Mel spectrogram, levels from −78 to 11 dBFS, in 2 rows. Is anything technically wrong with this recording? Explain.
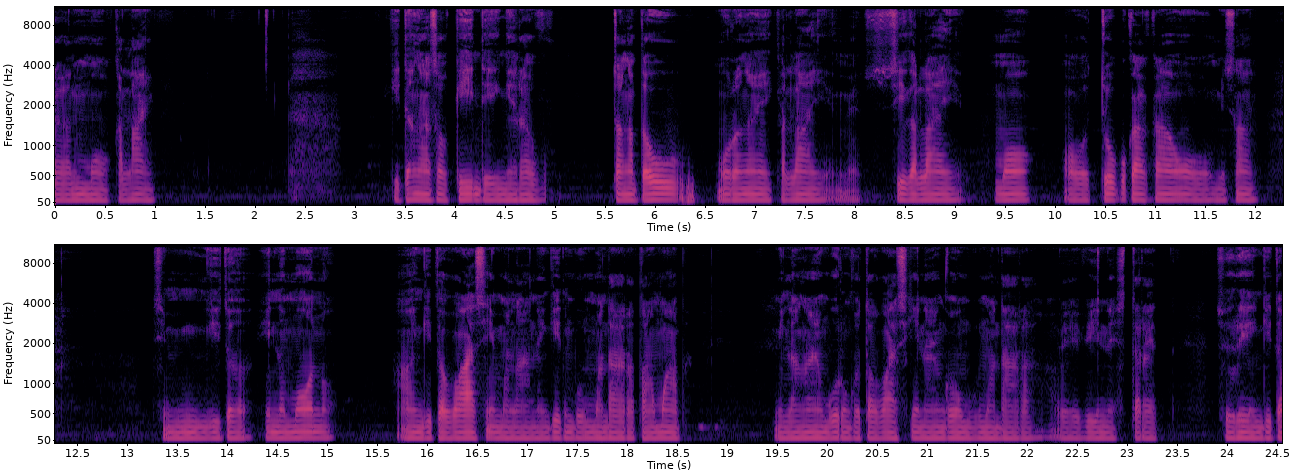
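No, nothing technically wrong can be heard in this speech recording. There is no point in the clip where the signal itself calls for comment.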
